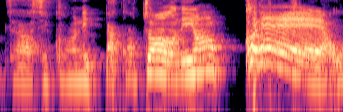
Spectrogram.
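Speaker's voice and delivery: slow build to a loud, stretched growl of displeasure; hammed-up angry demonstration for children; mock anger. Shown as a demonstration. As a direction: play cross, swelling on the last word. Acts out anger while naming it.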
